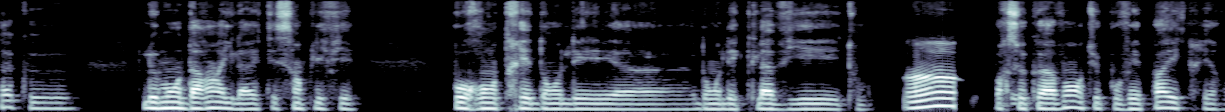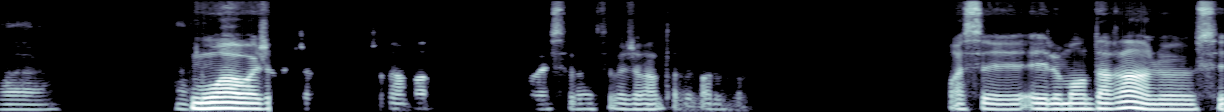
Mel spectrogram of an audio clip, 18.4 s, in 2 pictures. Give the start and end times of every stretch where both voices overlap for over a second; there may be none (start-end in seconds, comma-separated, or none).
none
